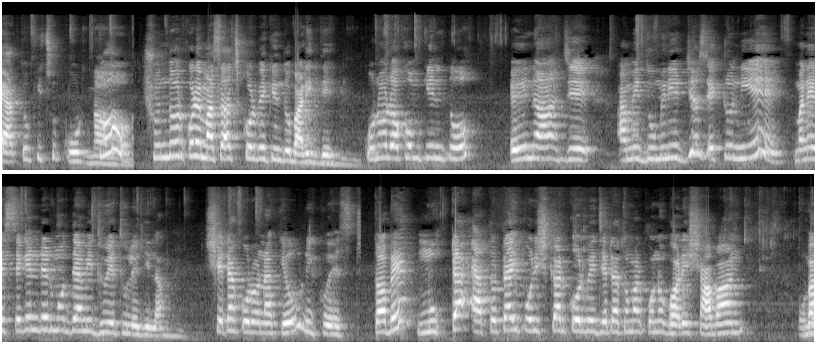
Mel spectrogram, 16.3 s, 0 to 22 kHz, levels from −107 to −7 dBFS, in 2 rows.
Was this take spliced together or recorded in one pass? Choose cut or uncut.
cut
